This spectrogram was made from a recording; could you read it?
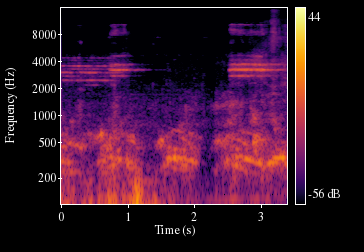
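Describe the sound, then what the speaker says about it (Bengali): High flyer Gangchil pigeons coo in low, throaty gurgles, close and fairly loud, pausing briefly before resuming, with a steady high hiss in the background. "হ্যাঁ হচ্ছে ভাই গাংচিল কবুতর হাই ফ্লায়ার"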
